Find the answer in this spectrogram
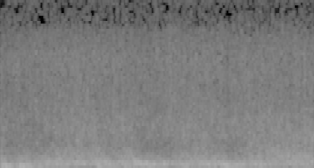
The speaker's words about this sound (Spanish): Lluvia y tormenta que provocó inundaciones en calles como Río Diel y Río Tinto, en la zona de Villarrubia o en el camino del Lagar de Trubio, donde los bomberos tuvieron que auxiliar a una persona con movilidad reducida.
